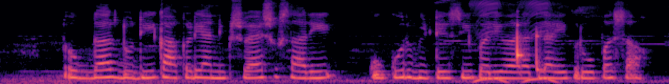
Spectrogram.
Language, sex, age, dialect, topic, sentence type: Marathi, female, 25-30, Southern Konkan, agriculture, statement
